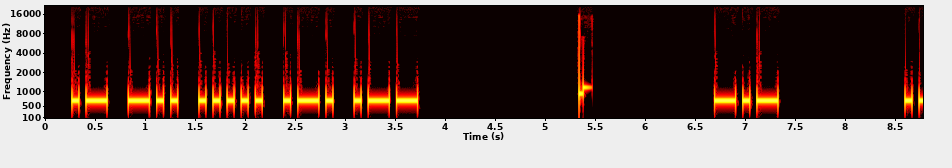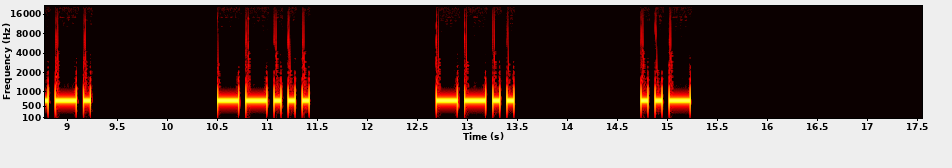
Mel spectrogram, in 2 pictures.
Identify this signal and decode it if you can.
Morse code, heard as a keyed tone, about 17 wpm, spaced as for 9 wpm, 700 Hz. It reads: AD5RW KF7ZU
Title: USA Call Signs - 5 Characters - 6x Character Spacing - 17wpm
